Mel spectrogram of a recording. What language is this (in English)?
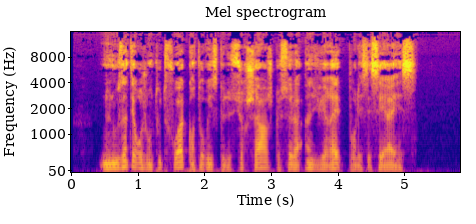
French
